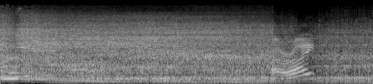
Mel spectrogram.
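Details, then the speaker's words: 2001 Jeep Cherokee XJ 4.0 after upgrading to new four-hole fuel injectors: each injector unplugged in turn stumbles the engine, confirming it fires; then quick revs climb cleanly and settle smoothly, firing evenly with no stumble or miss. "and we got number six and it stumbles so everything's good give it a couple red"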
